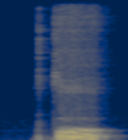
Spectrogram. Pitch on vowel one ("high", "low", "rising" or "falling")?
falling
